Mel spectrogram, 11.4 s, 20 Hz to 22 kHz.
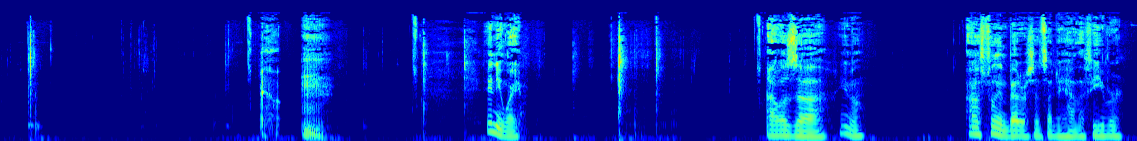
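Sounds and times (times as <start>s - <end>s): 
throat clearing: 2.5s - 3.4s
person coughing from a lingering cough after a fever: 2.6s - 3.4s
speech: 4.9s - 5.3s, 7.7s - 8.7s, 9.7s - 11.3s.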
